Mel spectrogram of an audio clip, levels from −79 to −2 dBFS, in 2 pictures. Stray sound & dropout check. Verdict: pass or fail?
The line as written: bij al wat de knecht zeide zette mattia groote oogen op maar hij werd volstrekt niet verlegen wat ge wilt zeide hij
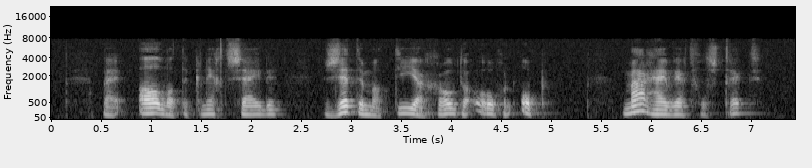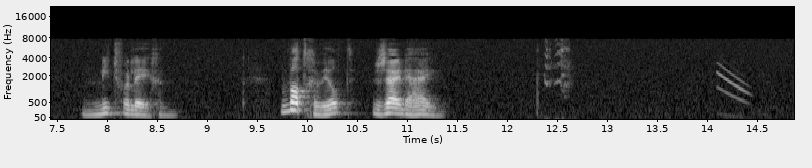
fail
